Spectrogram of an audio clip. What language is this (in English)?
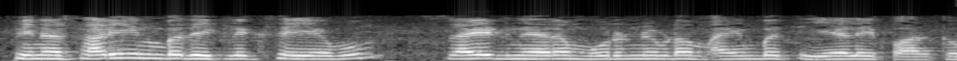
Tamil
